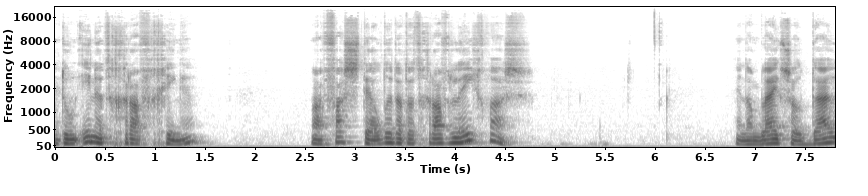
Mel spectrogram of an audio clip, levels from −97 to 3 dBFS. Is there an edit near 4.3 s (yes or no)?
no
